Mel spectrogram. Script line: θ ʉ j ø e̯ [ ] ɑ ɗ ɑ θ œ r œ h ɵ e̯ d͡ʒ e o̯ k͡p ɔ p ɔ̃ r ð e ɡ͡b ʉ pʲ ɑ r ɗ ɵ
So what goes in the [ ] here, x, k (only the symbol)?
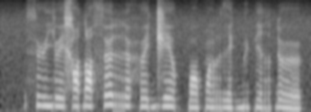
x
